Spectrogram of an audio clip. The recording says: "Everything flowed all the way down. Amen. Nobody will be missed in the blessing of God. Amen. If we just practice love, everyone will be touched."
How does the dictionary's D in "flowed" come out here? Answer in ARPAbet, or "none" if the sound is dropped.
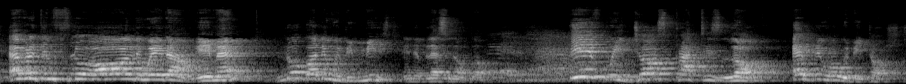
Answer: none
